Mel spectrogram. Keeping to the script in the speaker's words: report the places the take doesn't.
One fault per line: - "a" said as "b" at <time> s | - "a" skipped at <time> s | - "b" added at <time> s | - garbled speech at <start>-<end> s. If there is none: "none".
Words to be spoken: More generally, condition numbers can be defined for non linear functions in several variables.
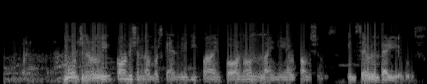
none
